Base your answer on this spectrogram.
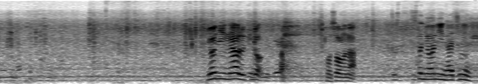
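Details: Honey bees buzzing around a hive during traditional harvesting in Nagaland, a risky job: a steady low drone with a clear hum and overtone runs throughout, while human voices break in repeatedly, loudest in the second half.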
